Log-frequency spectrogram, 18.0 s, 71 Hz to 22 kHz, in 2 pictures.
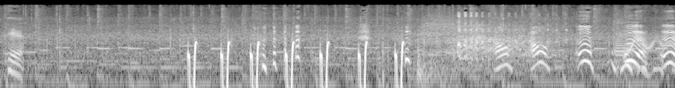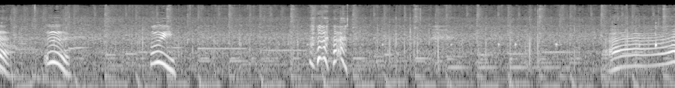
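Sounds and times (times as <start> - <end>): quiet background music: 0.0 - 18.0.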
